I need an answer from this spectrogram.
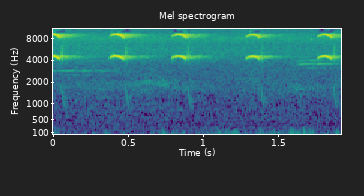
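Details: A village squirrel gives a steady run of thin, piercing chirps, about two per second, with faint low rumbling beneath.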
